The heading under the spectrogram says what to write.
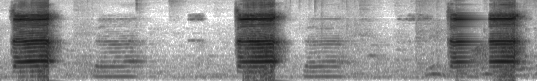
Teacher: تو زبان کی نوک کو ثنا علیہ کی جڑ پر لگائیں اور ادا کریں.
